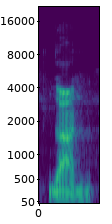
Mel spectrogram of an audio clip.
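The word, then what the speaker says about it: go: আবার জি এর পরে এ, ও, ইউ থাকলে জি এর উচ্চারণ গ হয়। যেমন জিএএমই গেম, জিও গো, জিইউএন গান।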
